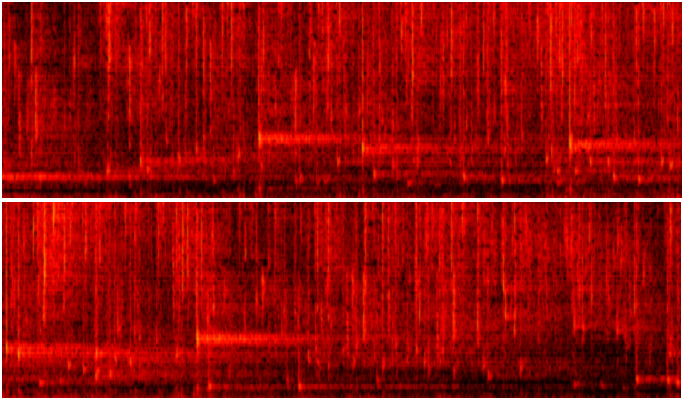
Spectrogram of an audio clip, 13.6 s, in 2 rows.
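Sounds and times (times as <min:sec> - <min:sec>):
water dripping: 0:00.0 - 0:13.5.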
